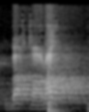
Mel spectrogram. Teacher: يعني عندي الاسم المفرد المؤنث بالتاء يوقف عليه بالهاء · Term: الإبدال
